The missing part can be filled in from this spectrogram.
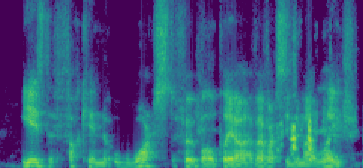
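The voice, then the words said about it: Put-on Scottish accent. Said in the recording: “he can do the accent, because she's Scottish”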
